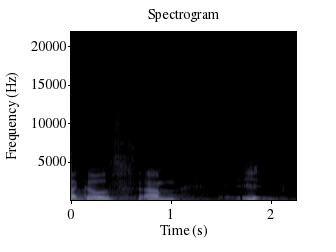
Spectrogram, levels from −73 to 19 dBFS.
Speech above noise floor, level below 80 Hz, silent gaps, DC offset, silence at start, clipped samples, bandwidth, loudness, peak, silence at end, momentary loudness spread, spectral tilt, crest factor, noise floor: 24 dB; -68 dBFS; none; under 0.1%; 0 s; under 0.1%; 12 kHz; -38 LUFS; -18 dBFS; 0.2 s; 10 LU; -8 dB/octave; 20 dB; -60 dBFS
